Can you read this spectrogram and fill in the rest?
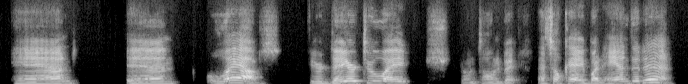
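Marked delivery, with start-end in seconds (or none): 0.2-3.5 drawn-out, deliberate, exaggerated slow-motion delivery. A teacher ending class repeats a reminder to students, in slow-motion speech. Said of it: "I'll say it in slow motion".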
